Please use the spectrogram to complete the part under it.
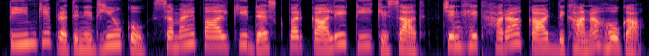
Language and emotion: Hindi, neutral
